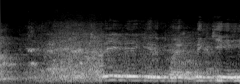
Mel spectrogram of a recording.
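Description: A man chuckling and calling out through a microphone and PA system, with a drawn-out, held voice from about a second in.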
